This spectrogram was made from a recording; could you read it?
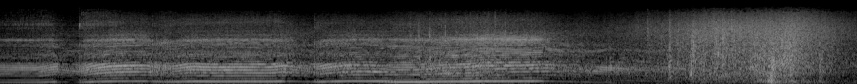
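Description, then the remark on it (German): A chainsaw engine drones loud, its pitch rising and dipping as it revs, then breaks into a rough, grinding roar as the blade bites into the trunk of a sycamore maple. The tree is being cut down in Germany's Rhineland and Ruhr area because it is diseased with sooty bark disease. “Vielerorts im Rheinland und Ruhrgebiet dröhnen derzeit die Kettensägen.”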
